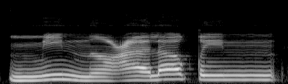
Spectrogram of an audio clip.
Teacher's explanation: یہاں پہ دیکھیں، میم نون زیر من، عین زبر ا، لام زبر لا، قاف دو زیر قن، من علق۔ اب یہاں پہ من کے اوپر ہم نے اظہار کیا، غنہ کے بغیر کیا، اخفا نہیں کیا · غنہ اور اخفا اس لیے یہاں پہ سمجھایا گیا ہے کہ آواز کو زیادہ دیر آواز جو ہے ناک میں نہیں آپ نے لے کے جانی، اور اس کو زیادہ دیر نہیں ادا کرنا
